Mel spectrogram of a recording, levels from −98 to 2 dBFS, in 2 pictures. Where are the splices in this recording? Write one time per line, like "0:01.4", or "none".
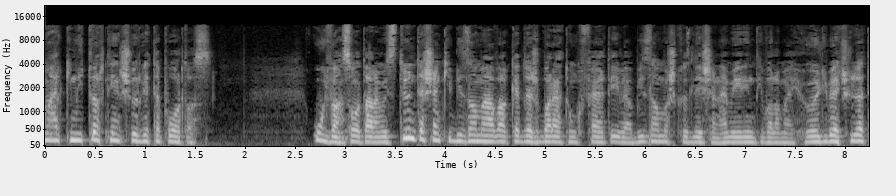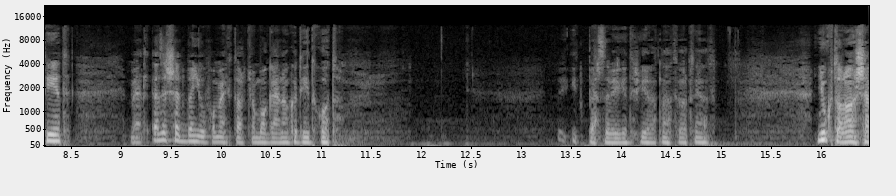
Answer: none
